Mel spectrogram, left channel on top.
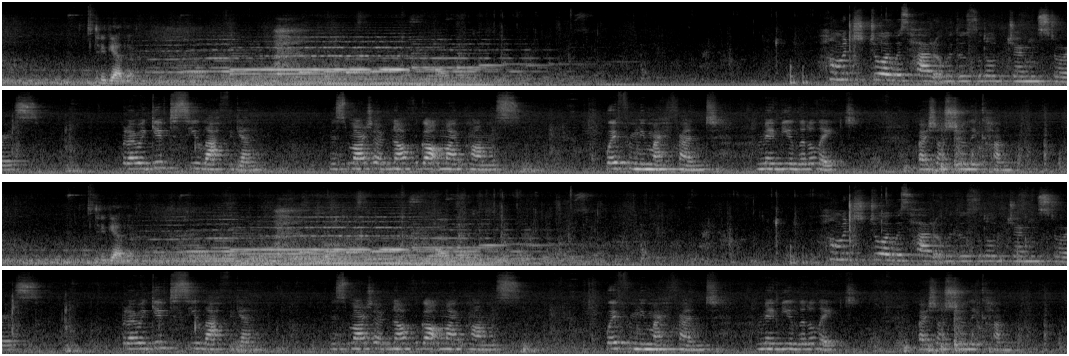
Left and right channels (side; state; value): both; normal; correlation 0.88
